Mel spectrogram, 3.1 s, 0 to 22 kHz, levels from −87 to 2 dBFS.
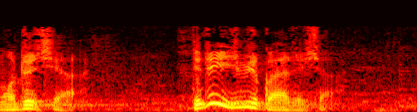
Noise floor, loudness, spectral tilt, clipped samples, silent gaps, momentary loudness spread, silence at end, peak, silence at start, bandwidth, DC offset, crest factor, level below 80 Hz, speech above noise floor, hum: -44 dBFS; -21 LUFS; -6 dB/octave; under 0.1%; none; 18 LU; 0 s; -6 dBFS; 0 s; 8.4 kHz; under 0.1%; 18 dB; -44 dBFS; 24 dB; none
